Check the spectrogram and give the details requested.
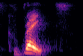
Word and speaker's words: great: one that's right it's great what's the tricky part in great it's the af a that would normally make an e sound wouldn't it but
